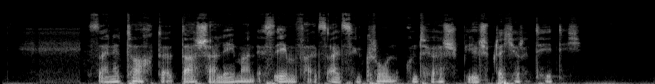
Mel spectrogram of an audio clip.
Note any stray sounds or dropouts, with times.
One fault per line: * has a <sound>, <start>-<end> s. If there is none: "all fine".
all fine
